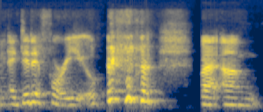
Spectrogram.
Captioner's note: chuckles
